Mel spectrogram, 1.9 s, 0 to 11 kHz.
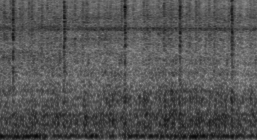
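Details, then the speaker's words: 1969 Chevrolet Chevelle SS V8 at a steady idle with a light regular puffing tick over the rumble. A small exhaust leak is heard coming from somewhere up front. "all right i hear a tad bit of an exhaust leak nothing too"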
